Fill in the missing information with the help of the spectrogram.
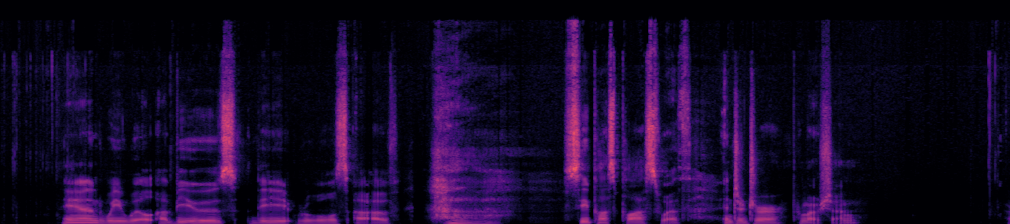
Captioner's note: sigh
